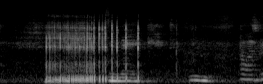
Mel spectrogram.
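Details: 40-year-old man snoring after falling asleep around 8:45; a loud, harsh, fluttering inhaled snore followed by softer breathing noises.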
